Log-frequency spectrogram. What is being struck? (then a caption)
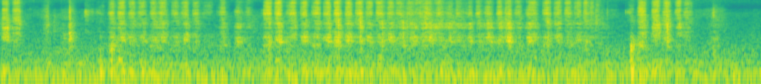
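Wooden colored pencil on thin paper. A red-orange wooden colored pencil rubs across a thin paper coloring book page lying flat on a table as it shades the lower left area. Quiet, bright, scratchy strokes repeat in a steady back-and-forth rhythm with brief pauses, with almost no low end.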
